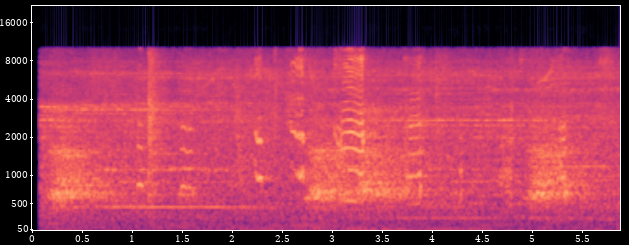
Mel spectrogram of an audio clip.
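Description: An English Bulldog gives short, yelping barks in scattered bursts, with human voices in the background.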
